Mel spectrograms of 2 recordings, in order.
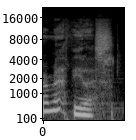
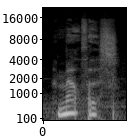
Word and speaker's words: Amalthus: Malolo just here to listen to very inspiring talks about glorious teachings of Praetor Amathius. Amalthus. Why do I keep saying the name wrong?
